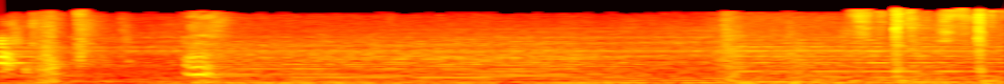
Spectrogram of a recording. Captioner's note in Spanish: Golpes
